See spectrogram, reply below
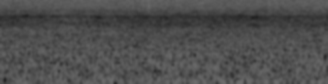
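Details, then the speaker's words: Low, steady rumbling growl lasting about a second: a hungry adult's stomach growling, ordinary harmless gut sound picked up during talking. "excuse me, my stomach growling. I hope you can't hear it. I'm so hungry."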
